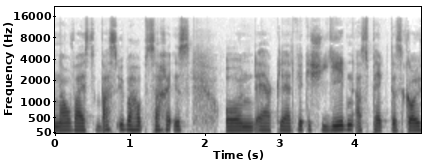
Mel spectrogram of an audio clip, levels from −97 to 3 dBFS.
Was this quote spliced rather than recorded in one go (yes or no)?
no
